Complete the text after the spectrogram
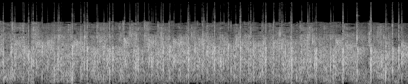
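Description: Sustained audience applause at a debate, a dense, steady wash of many hands clapping at an even loudness for several seconds, with no speech over it.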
